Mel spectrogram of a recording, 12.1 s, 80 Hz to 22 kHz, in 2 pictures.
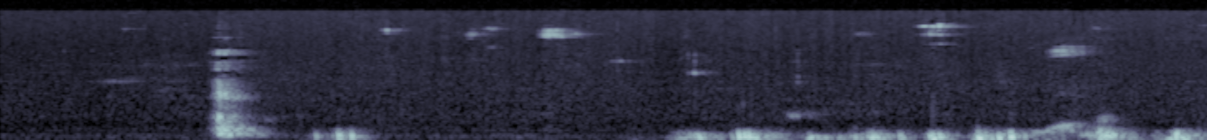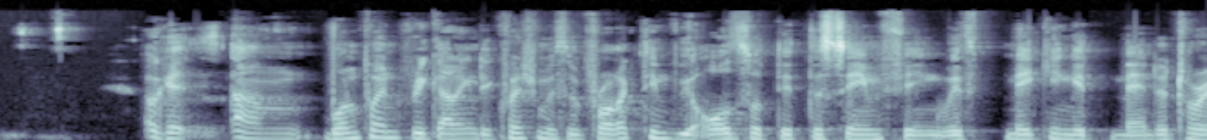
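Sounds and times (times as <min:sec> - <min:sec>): microphone being handled: 0:01.1 - 0:01.9, 0:02.7 - 0:06.5.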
